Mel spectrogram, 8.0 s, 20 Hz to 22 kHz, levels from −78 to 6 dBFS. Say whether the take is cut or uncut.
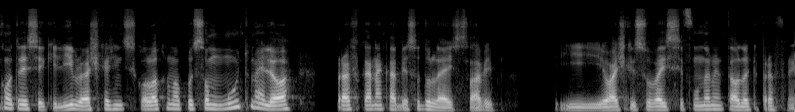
uncut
